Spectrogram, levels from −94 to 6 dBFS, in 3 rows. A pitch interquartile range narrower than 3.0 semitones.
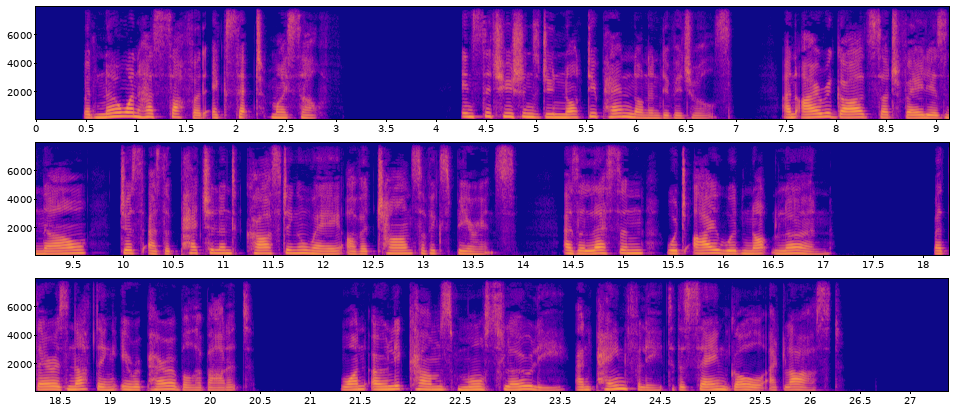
Yes: narrow, 2.6 semitones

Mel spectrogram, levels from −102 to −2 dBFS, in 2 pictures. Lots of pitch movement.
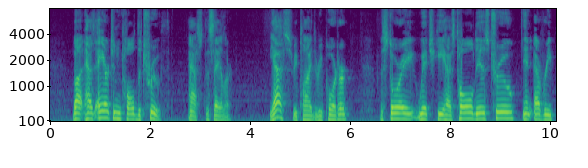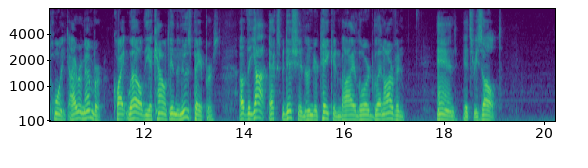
No: average, 3.8 semitones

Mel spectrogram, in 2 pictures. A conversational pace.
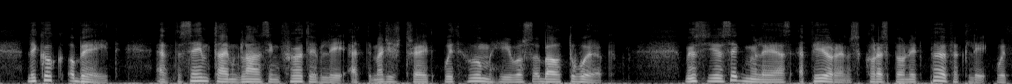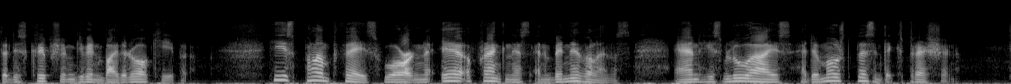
Yes: average, 145 wpm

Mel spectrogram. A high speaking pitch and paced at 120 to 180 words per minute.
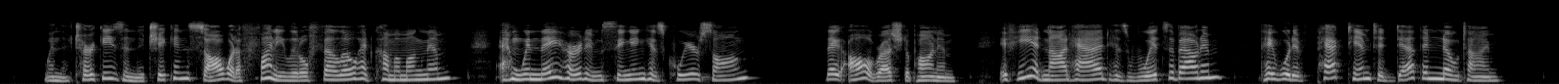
No: high, 225 Hz; average, 190 wpm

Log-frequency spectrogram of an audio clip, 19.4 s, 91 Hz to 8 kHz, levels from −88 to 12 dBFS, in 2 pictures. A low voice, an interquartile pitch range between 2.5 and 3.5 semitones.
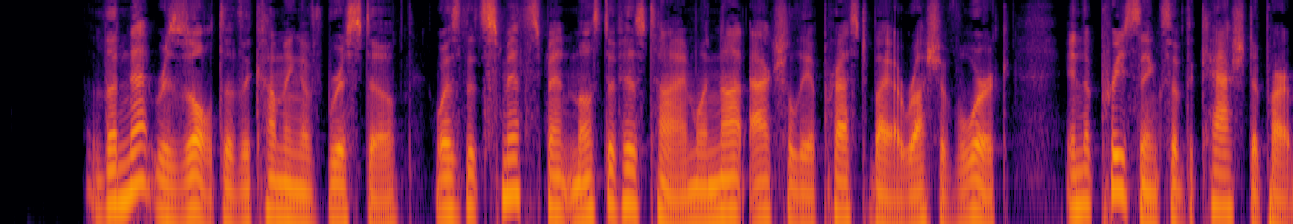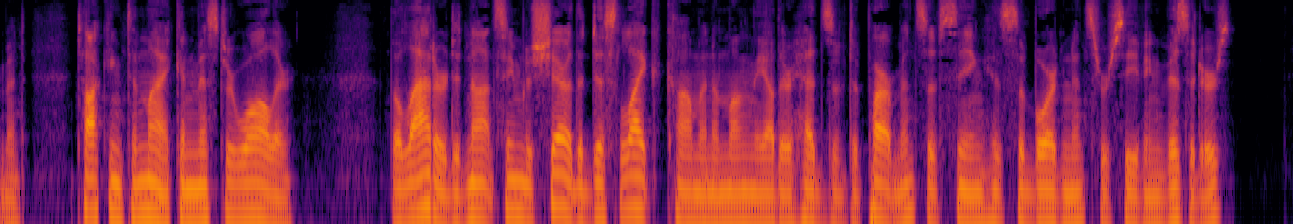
No: very low, 95 Hz; average, 4.1 semitones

